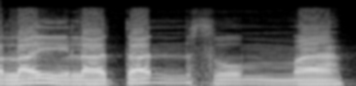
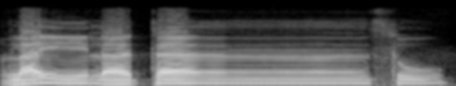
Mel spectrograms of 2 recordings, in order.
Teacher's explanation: Yaitu cara membacanya tan awalnya lailatan, ketemu saat tidak jelaskan suara n-nya. Tidak jelaskan suara nun, tidak dibaca lailatan summa. Tapi disamarkan, maka dinamakan dengan ikhfa.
